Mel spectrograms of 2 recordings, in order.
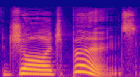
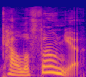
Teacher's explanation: The locals would pronounce it rhotically, but the British, being non-rhotic, do not pronounce the R. Both pronunciations are valid.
